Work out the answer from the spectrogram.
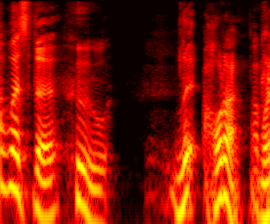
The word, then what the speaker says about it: The Who: No, the ticket I bought said it was Megadeth, and the opener was the Who, not the WHO. The Who. It's not pronounced that way.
